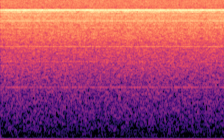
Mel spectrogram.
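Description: Near silence: only a faint, steady digital hiss.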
